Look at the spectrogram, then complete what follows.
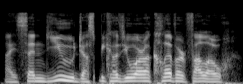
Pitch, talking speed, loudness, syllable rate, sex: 140 Hz, 245 wpm, -14 LUFS, 6.7 syllables/s, male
